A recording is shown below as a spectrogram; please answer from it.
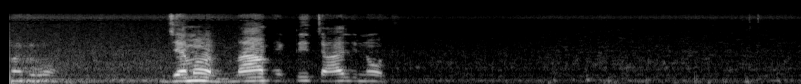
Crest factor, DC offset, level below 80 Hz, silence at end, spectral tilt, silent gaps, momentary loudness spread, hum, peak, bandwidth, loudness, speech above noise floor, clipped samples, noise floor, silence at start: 20 dB; under 0.1%; -52 dBFS; 4.2 s; -5.5 dB/octave; none; 28 LU; none; -2 dBFS; 11.5 kHz; -16 LUFS; 39 dB; under 0.1%; -54 dBFS; 0.1 s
